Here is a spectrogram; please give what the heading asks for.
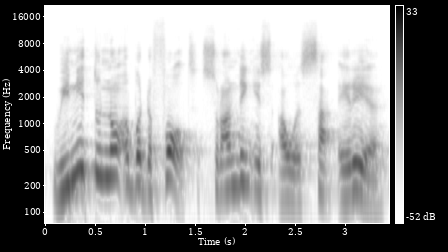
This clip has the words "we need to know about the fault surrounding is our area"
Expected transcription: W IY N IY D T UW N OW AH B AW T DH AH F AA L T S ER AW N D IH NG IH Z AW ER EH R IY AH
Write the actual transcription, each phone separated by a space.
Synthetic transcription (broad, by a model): W IY N IY D T UW N OW AH B AW T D AH F AA L T S ER AW N D IH NG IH S AW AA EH R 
